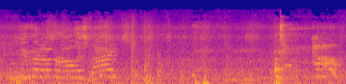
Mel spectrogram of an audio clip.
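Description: A child speaks excitedly nearby.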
